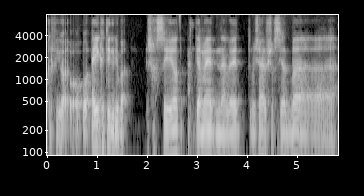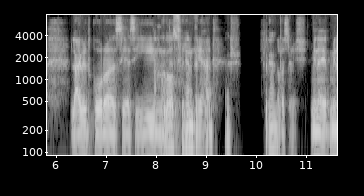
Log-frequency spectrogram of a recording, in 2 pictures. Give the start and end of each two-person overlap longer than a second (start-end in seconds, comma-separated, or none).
8.0-9.2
